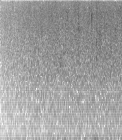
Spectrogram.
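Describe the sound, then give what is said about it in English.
Steady rain falls in a dense, even hiss with soft patters of drops hitting a surface, holding a constant moderate level with no voices. “This is more along the lines of ambient music, but sounds of nature like birds and the wind and the rain creates a very calming effect.”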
